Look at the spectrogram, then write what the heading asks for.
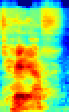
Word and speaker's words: Taff: So, it's Taff. Bummer. According at least according to Google's AI, it's T. All right, we'll go with Taff if that's how it's said.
